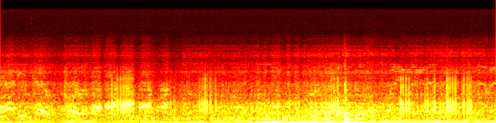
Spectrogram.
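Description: Car driving, heard from inside the cabin: a steady low engine and road rumble, with a voice talking over it.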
